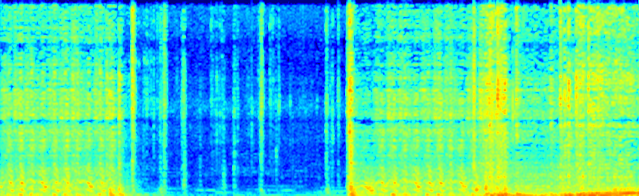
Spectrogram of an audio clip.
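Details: Cold VW Voyage after sitting many days, worn old mechanical parts: engine dies, cranks, catches and settles into an uneven, lumpy, wavering idle; rough idle after restart while warming up.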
